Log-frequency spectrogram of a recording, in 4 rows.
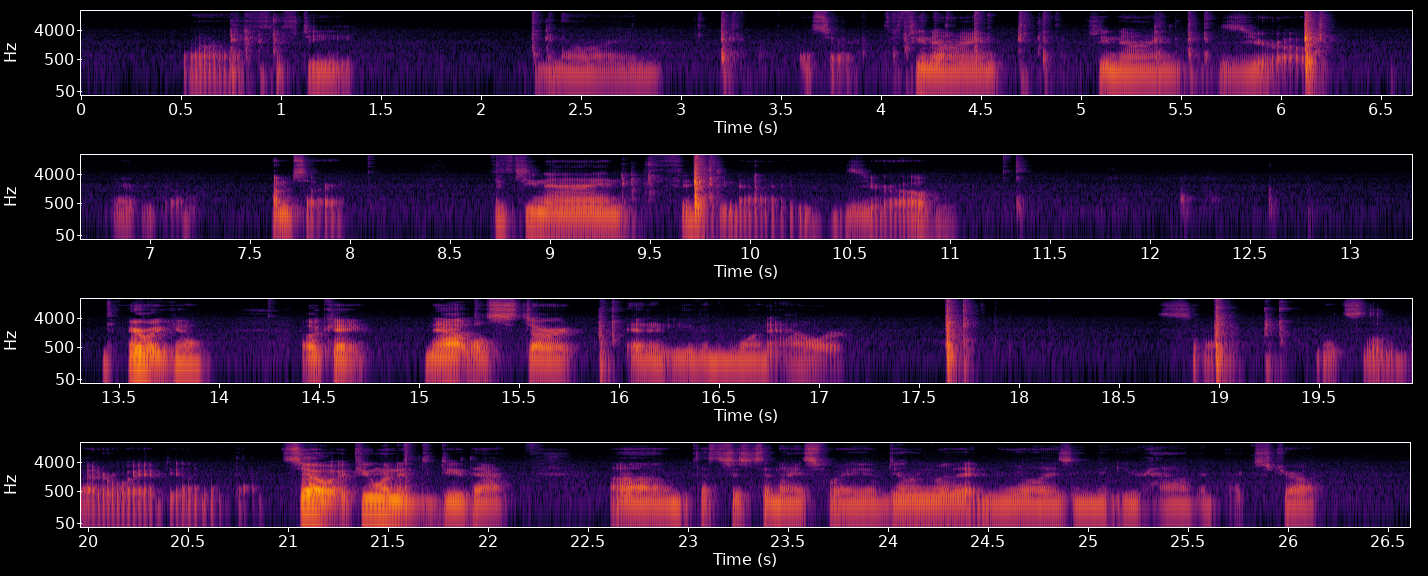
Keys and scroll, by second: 0.9-3.6 typing, 5.1-6.5 typing, 6.6 Return, 9.6-10.4 typing.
